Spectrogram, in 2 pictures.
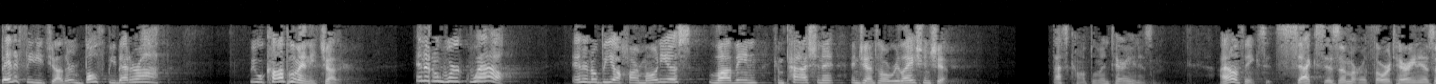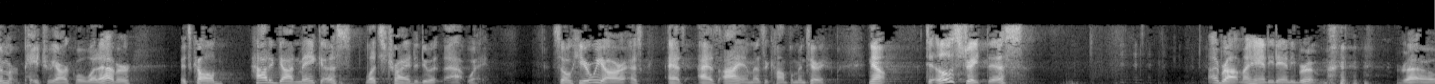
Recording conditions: large echoing room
